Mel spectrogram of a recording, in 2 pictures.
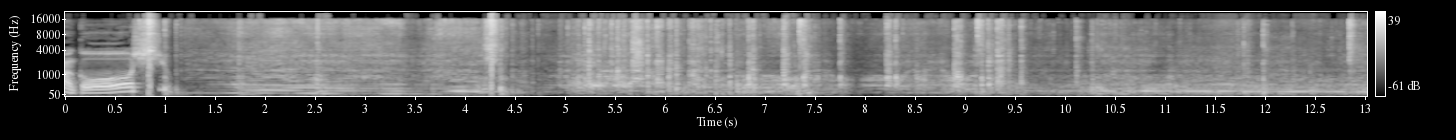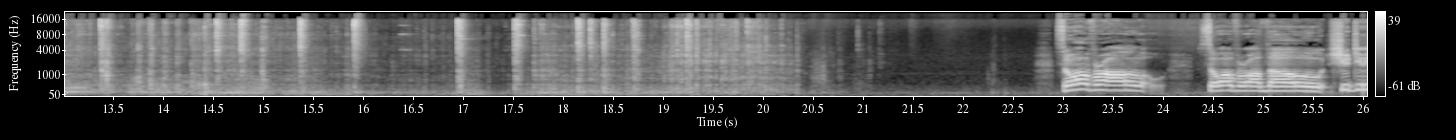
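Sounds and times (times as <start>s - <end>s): spinning tops whirring: 0.8s - 20.8s.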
